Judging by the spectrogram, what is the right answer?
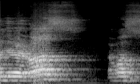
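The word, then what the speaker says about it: ঋ: রয়ে, রয়ে হস্যই, রয়ে হস্যই, অর্থাৎ একে উচ্চারণ করে কিন্তু রি, রি। এর উচ্চারণ কি? রি। অর্থাৎ রয়ে হস্যই ই, এর উচ্চারণটা কিন্তু স্বরবর্ণ হলো, কিন্তু একে ব্যঞ্জনের নিয়ে উচ্চারণ করতে হয়।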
